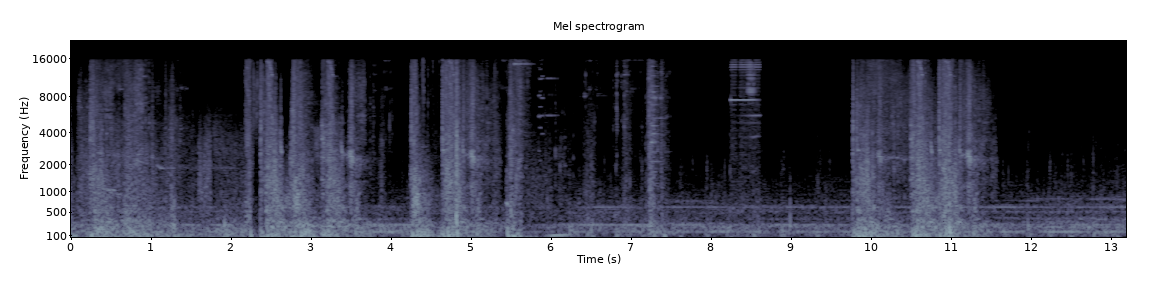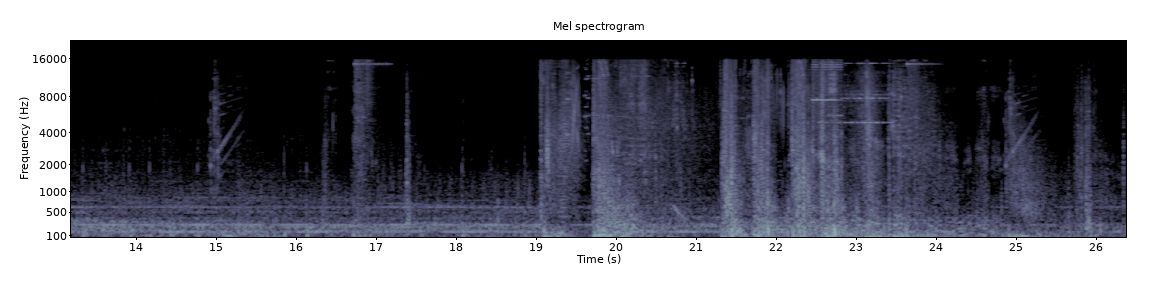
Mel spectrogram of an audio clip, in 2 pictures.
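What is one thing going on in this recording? Guns fire in loud, rapid bursts.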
